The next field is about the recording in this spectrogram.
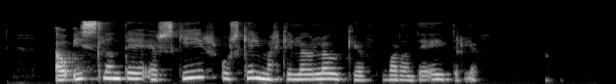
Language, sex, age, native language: Icelandic, female, 30-39, Icelandic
